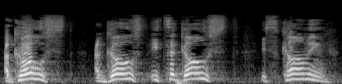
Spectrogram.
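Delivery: panicked high cries of a ghost sighting; frightened screaming. Retold or imitated. Disciples in the boat screaming in panic at a ghost. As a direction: shriek it like terrified fishermen. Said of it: "where they have them screaming".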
